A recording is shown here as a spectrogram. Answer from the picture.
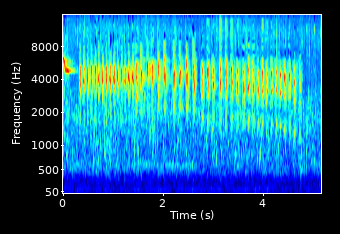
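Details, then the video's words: Eurasian tree sparrow in a fighting-style rolling chatter used for training songbirds: a short thin whistle opens, then a long, even stream of rapid chirps runs for over four seconds before fading. "MASTERAN GEREJA TARUNG NGEROL suara jernih + jeda air"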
